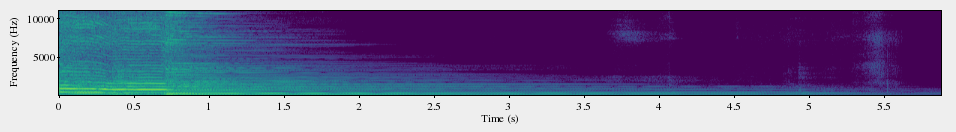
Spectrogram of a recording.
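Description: A man's sung note ends in the first second over a strummed acoustic guitar chord. The final chord then rings out and fades slowly, dying away after about five seconds.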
